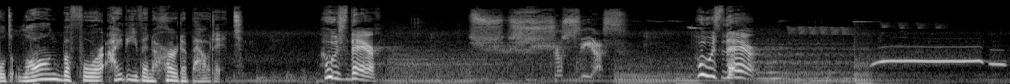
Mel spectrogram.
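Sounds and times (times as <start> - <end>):
speech: 0.0 - 2.5, 3.2 - 3.9, 5.6 - 7.9
single whistle in the woods: 8.6 - 10.0.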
